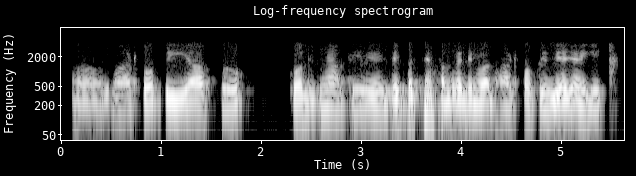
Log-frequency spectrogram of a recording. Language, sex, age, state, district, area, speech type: Hindi, male, 30-45, Madhya Pradesh, Katni, urban, conversation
